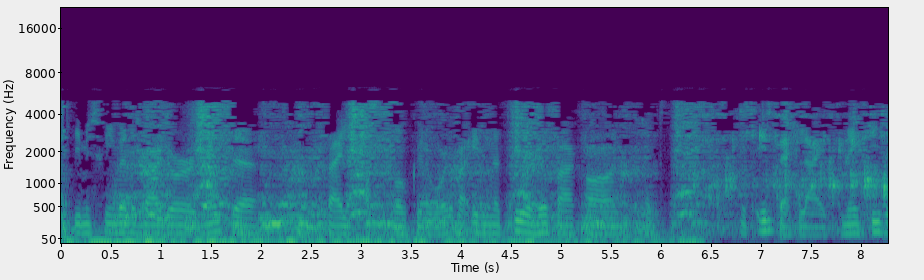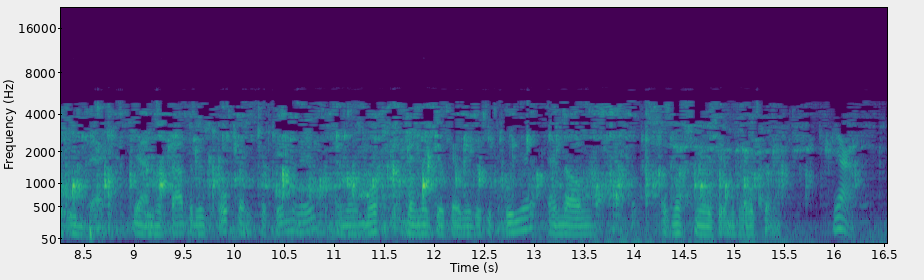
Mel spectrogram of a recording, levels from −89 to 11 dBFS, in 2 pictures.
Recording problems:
garbled, watery; badly; nothing above 5 kHz
household noises; very loud; throughout; 3 dB above the speech

